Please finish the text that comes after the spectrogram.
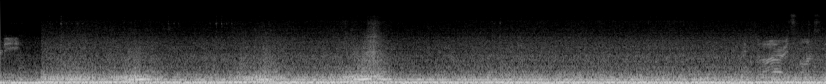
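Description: A 1972 Chevrolet Camaro engine drones loud and close from inside the car while driving on the street, steady harmonic hum with a few brief swells as the throttle opens, voices talking faintly underneath.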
